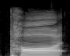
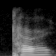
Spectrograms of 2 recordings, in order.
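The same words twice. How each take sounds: First: The tongue touches the upper lip. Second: The tongue touches the ridge behind the teeth. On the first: "it touches your um your top lip like in ta" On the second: "where your tongue touches your alveolar ridge"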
